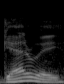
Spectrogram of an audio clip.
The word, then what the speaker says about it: Galway: Das ist ein A, oder? Galway. Ah, ich kann es dir gar nicht genau sagen, wieso, aber es wird auf jeden Fall Galway ausgesprochen.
